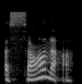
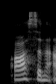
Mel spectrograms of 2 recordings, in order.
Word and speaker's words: asana: but on their on their website they're like we pronounce it asana yeah. – Or you could pronounce it the other way, the other Sanskrit way, asana. I'm like, there's no other Sanskrit way. That is the way to pronounce it.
